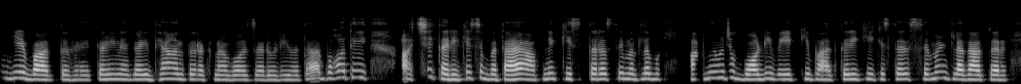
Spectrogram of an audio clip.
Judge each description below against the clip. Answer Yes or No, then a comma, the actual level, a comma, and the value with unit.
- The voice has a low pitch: No, high, 235 Hz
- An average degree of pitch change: No, narrow, 2.3 semitones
